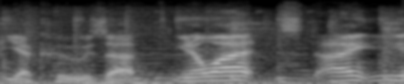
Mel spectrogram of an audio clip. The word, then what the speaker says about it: Yakuza: leader of the Yakuza Dev team the ryoko team is the creator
